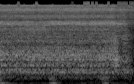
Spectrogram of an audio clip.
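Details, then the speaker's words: Breville Barista Express BES870 steam wand held at an angle near the milk surface to create a vortex for latte: steady sharp hiss with a faint paper-tearing edge; air being injected properly, normal aeration. "And I'll listen to this sound. I'll try to create a hissing sound. That's how I know I'm injecting air for a latte."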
